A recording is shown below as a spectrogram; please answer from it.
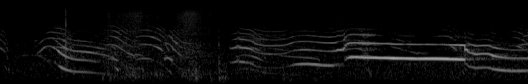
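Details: Elk calling to stay in touch with the herd while shifting between grazing areas in February 2012: loud, whistled mews that slide downward, overlapping with a long, steady, high squeal, several animals calling together.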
